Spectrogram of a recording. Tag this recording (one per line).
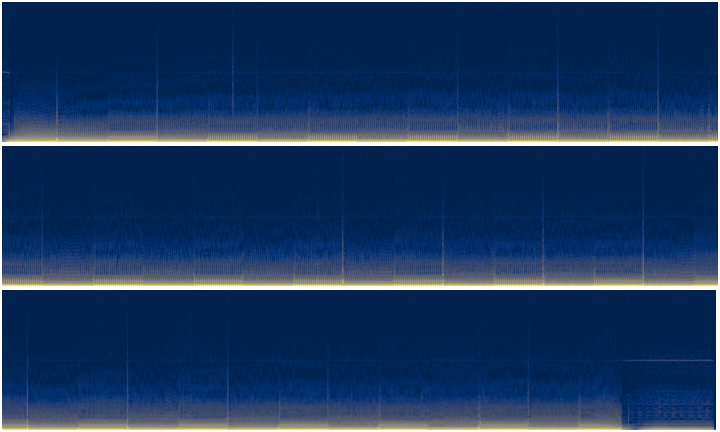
electromagnetc
synthesizer
valve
